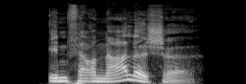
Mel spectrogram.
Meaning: inflection of infernalisch: 1. strong/mixed nominative/accusative feminine singular 2. strong nominative/accusative plural 3. weak nominative all-gender singular
- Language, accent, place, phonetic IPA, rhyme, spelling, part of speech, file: German, Germany, Berlin, [ɪnfɛʁˈnaːlɪʃə], -aːlɪʃə, infernalische, adjective, De-infernalische.ogg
